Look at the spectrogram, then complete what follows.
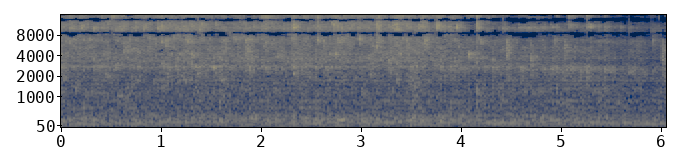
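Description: Water running steadily from a tap into a bathtub that is partly filled, a continuous splashing rush.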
